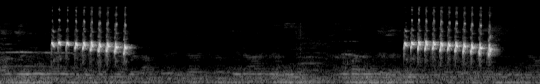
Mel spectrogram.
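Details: Yellow-vented bulbul singing steadily to draw angry answers from other bulbuls: two fast, evenly pulsed trills of about twelve beats each, slightly falling, separated by a pause, over a steady low background hum.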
